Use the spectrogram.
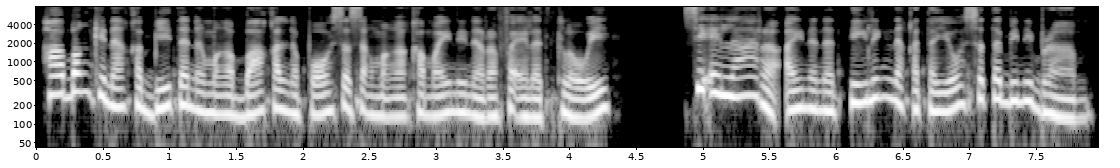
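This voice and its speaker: Female narrator for dramatic audio story, lower register, dry recording. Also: darkish tone, no room sound.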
